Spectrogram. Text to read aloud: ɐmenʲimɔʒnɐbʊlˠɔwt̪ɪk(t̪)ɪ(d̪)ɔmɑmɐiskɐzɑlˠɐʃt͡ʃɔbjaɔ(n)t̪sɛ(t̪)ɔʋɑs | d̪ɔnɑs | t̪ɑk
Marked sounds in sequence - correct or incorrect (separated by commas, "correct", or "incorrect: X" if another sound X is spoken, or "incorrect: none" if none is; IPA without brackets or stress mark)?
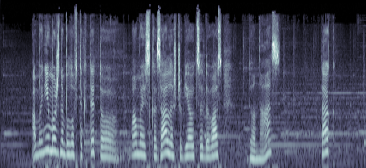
correct, incorrect: t̪, incorrect: none, incorrect: d̪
